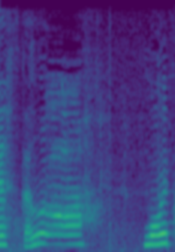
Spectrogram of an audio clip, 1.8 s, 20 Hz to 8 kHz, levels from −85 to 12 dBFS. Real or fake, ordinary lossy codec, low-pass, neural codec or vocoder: fake; none; none; codec, 16 kHz, 0.8 kbps, ZipCodec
